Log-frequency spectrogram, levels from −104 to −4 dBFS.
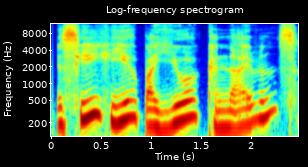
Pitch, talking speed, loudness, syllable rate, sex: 215 Hz, 145 wpm, -14 LUFS, 4.4 syllables/s, female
